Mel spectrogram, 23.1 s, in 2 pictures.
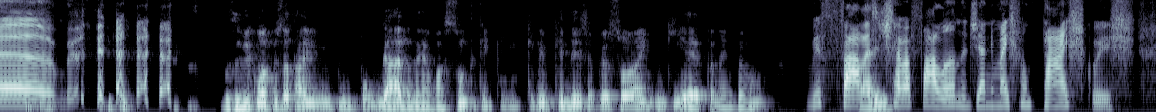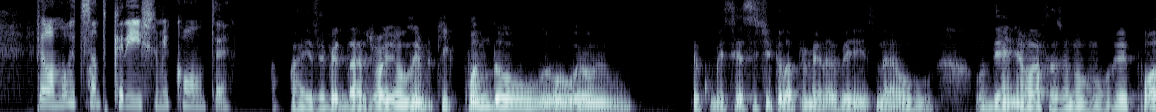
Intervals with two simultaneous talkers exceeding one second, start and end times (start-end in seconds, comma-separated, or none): none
